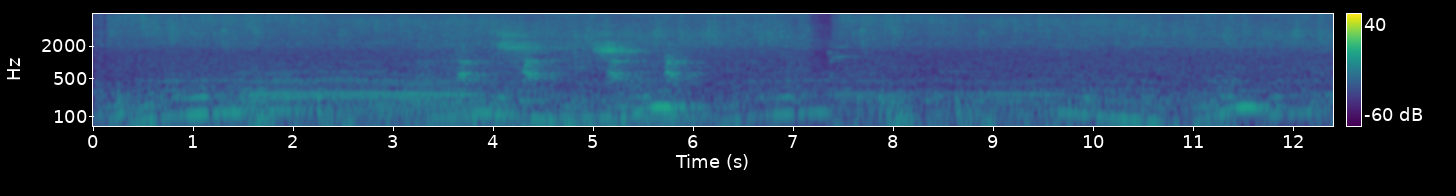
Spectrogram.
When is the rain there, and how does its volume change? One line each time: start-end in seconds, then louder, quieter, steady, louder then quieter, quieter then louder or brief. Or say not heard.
0.0-12.3 steady.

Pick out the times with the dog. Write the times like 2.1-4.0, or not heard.
3.2-6.1.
